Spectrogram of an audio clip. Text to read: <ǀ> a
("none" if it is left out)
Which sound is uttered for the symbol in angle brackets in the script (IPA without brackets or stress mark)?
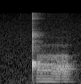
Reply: ǃ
